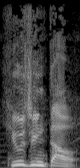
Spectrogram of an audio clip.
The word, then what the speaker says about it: Hu Jintao: Hu Jintao, eso es el de China, lo dije bien.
